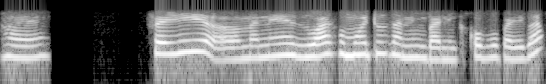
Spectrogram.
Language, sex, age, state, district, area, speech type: Assamese, female, 18-30, Assam, Kamrup Metropolitan, urban, conversation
